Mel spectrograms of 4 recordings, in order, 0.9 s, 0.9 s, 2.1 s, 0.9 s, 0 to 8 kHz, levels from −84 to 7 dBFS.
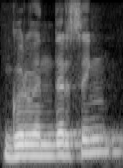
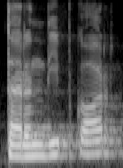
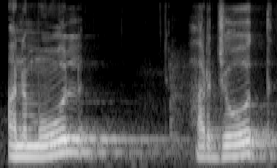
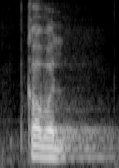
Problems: background conversations at intervals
